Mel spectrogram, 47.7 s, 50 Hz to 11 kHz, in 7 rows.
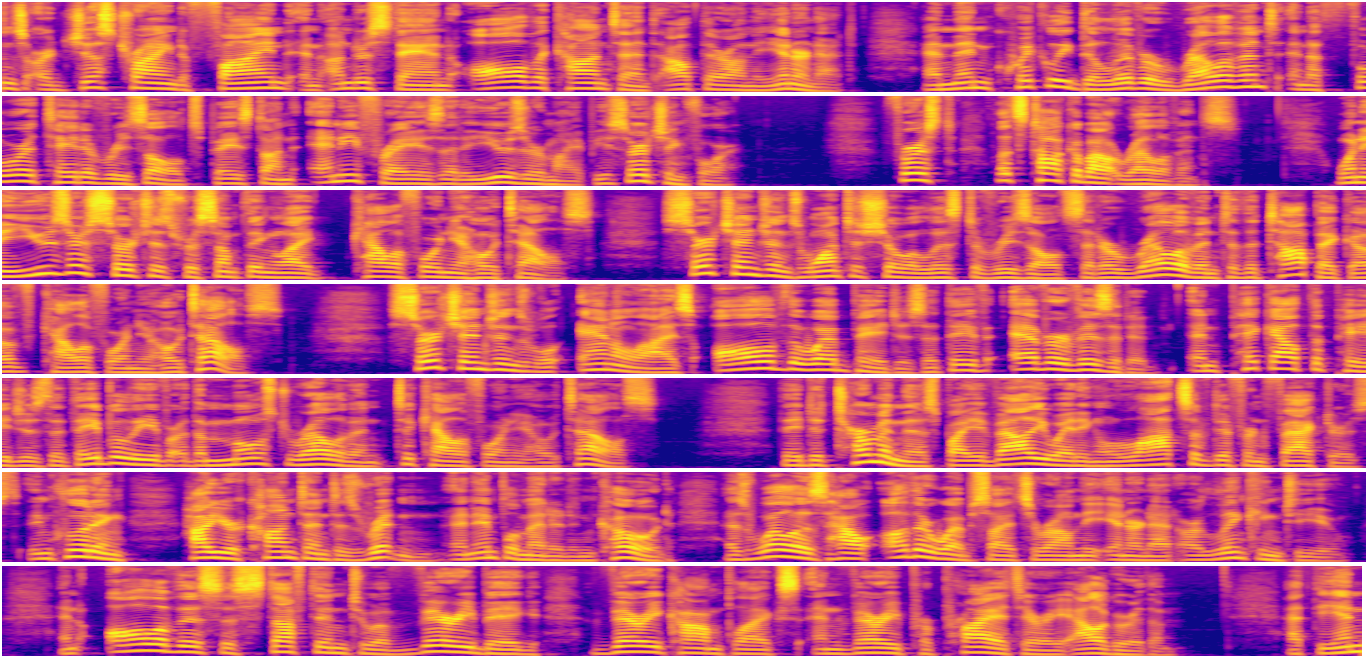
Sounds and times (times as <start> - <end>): Speech: 0.0 - 10.6, 11.2 - 30.6, 31.2 - 47.7.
